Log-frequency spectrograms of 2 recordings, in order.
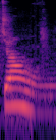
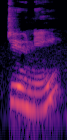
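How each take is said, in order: First: The name ends without an 'ee' sound. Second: The name ends with an 'ee' sound. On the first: The speaker calls it wrong. "I think that's how you pronounce it" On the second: The speaker calls it right. "it says Dooney. So"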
